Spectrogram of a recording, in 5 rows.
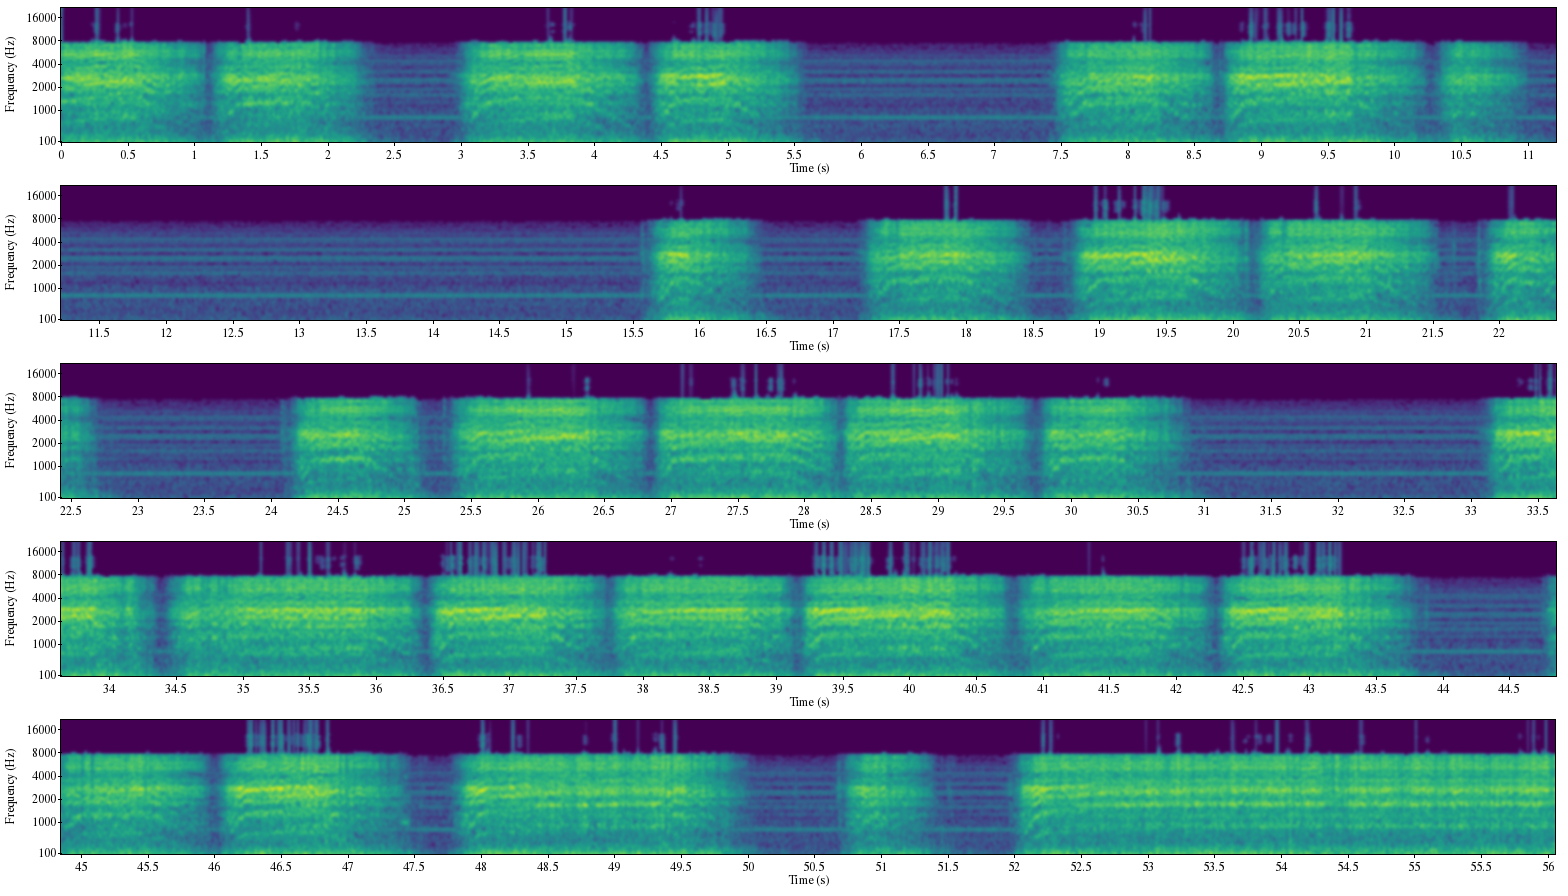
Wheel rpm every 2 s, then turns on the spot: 90, 70, 60, 30, 110, 20, 0, 10, 40, 90, 80, 20, 70, 130, 110, 30, 50, 140, 110, 130, 130, 90, 60, 70, 150, 20, 170, 230.
none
